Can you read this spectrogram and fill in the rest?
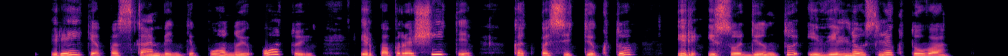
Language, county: Lithuanian, Šiauliai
